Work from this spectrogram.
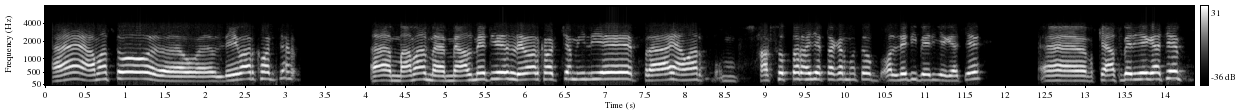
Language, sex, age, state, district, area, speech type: Bengali, male, 60+, West Bengal, Howrah, urban, conversation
